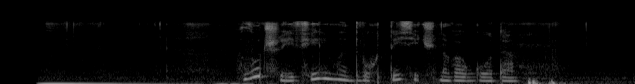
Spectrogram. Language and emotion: Russian, sad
